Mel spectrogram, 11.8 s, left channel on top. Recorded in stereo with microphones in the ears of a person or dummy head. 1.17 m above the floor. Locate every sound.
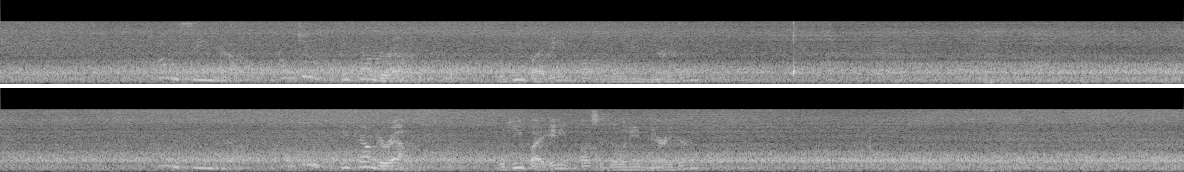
1.6 s a woman speaking: 45° left (ahead or behind), 5 m
3.3 s a man speaking: 60° right (ahead or behind), 1.3 m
